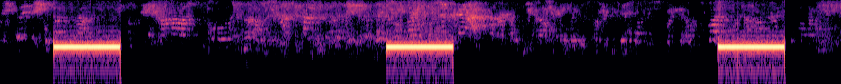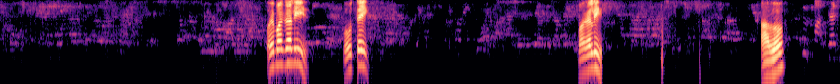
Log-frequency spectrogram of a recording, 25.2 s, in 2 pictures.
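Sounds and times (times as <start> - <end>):
telephone ringing: 0.8 - 1.8, 5.8 - 6.8, 10.8 - 11.8
speech: 16.6 - 18.2, 21.3 - 21.6, 24.0 - 24.5.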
